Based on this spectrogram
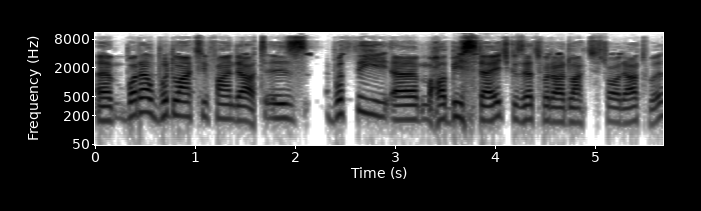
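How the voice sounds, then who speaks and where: With a South African accent, a man talks at a high pitch with ordinary pitch variation and hardly any pauses, in a dry, close sound with no echo against a quiet background. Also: moderate pace. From South Africa, Johannesburg. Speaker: audience member asking questions, small-scale farmer. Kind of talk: audience question. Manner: hesitant with fillers.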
